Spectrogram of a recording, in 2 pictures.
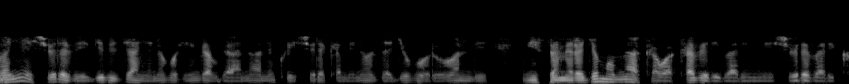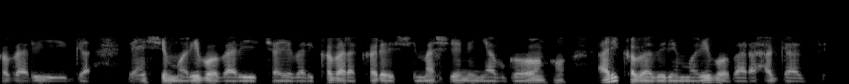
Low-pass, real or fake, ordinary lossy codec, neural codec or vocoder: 3.6 kHz; real; MP3, 32 kbps; none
